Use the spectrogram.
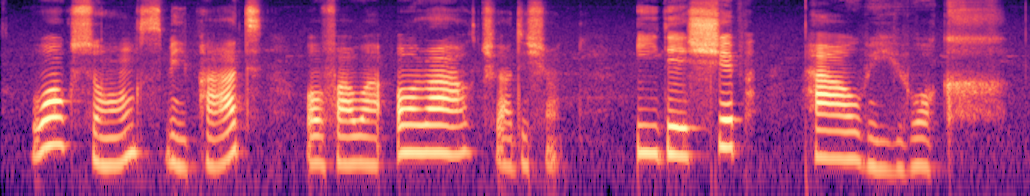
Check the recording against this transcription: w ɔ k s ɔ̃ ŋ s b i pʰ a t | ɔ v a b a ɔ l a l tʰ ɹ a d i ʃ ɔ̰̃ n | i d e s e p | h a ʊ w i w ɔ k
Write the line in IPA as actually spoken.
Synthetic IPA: w ɔ k s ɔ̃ ŋ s b i pʰ a t | ɔ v a w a ɔ ɹ a l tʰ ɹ a d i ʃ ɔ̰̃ n | i d e ʃ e p | h a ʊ w i w ɔ k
